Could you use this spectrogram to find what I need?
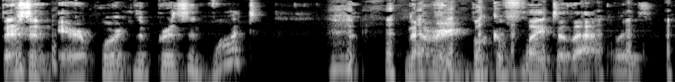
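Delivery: high, disbelieving squeal; incredulous. Real, not acted. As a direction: rise way up on What. Mock disbelief at prison airport.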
